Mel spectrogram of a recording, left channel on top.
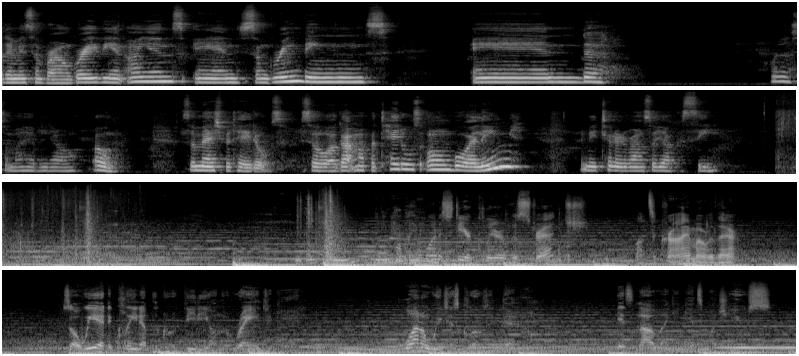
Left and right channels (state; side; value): different; both; correlation 0.00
